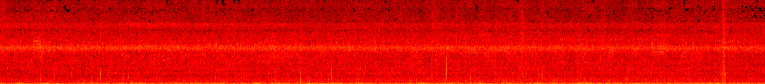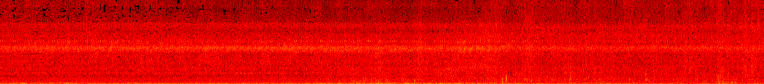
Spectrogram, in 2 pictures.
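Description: Insects in the surrounding woods keeping up a steady, high, unbroken chorus, over a low rumble on the microphone and a few faint rustles.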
